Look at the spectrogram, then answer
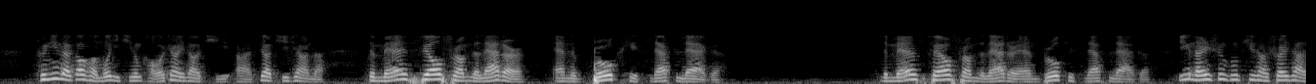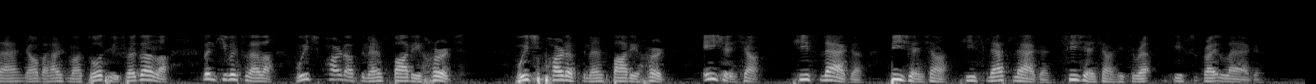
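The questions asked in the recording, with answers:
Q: Which part of the man's body hurt?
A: B: his left leg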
